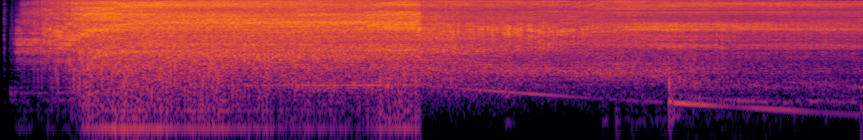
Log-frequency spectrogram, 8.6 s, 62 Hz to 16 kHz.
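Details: AEG WS 13-125 XE angle grinder, briefly run with brushes exposed, whirs harsh and hissy then coasts down; it sparks heavily at the brushes and jerks, traced to a faulty armature winding.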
